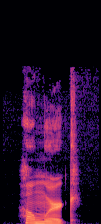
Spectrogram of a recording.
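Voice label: "homework", English, female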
